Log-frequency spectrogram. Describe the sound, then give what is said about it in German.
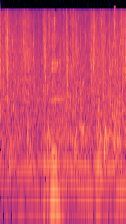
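Heavy rain pours down in a dense, steady wash of hissing noise that stays even throughout, with a watery, trickling texture. “Nicht nur ihre Füße wurden jetzt nass, denn es begann in Strömen zu regnen.”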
